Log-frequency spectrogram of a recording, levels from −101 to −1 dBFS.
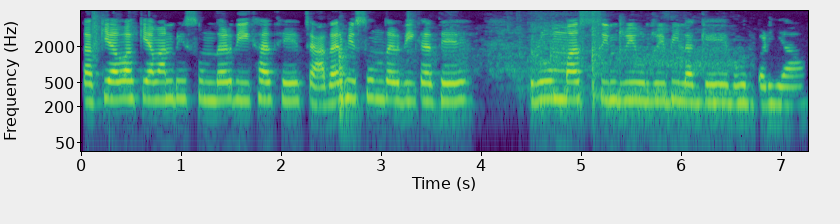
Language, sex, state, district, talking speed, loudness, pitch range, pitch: Chhattisgarhi, female, Chhattisgarh, Kabirdham, 150 wpm, -17 LUFS, 240-260 Hz, 255 Hz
